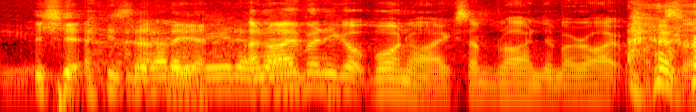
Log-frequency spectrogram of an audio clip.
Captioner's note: audience laughs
